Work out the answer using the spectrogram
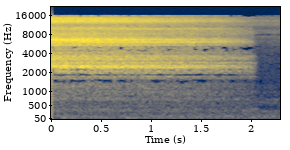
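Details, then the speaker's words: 1984 Chevy K5 Blazer, sitting about ten years with carburetor problems: thin high-pitched hiss fades for about two seconds after shutdown; suspected vacuum leak in an HVAC damper line behind the dash. "it's definitely an HVAC issue from one of those lines on those dampers in the back so when I do the dash pad I'll probably locate that and try to fix that"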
